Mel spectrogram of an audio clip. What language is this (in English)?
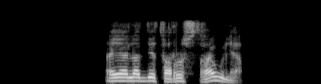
Kabyle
